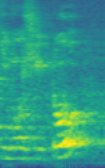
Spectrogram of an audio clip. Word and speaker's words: Kinoshita: We pronounce it as Kinoshita, but we write TA.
